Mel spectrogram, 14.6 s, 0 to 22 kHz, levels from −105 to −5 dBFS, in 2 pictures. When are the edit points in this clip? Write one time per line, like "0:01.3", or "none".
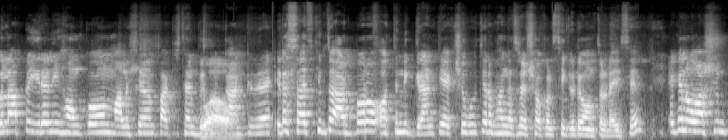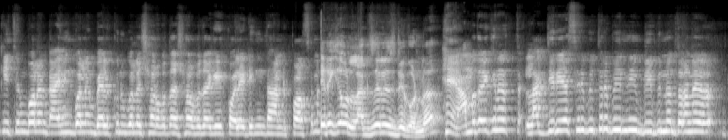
0:02.7
0:06.6
0:10.5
